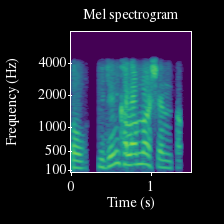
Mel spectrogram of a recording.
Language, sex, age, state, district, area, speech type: Bodo, male, 45-60, Assam, Baksa, rural, conversation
